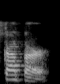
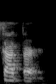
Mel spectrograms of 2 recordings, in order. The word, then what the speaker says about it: Qatar: Is that how you pronounce it? Yes, Qatar. It's Qatar.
